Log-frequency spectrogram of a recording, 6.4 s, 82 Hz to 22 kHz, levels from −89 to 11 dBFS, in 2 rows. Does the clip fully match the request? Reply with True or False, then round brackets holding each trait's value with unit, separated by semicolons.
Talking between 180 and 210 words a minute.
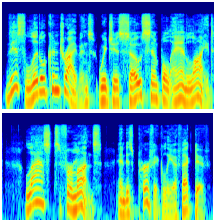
False (150 wpm)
